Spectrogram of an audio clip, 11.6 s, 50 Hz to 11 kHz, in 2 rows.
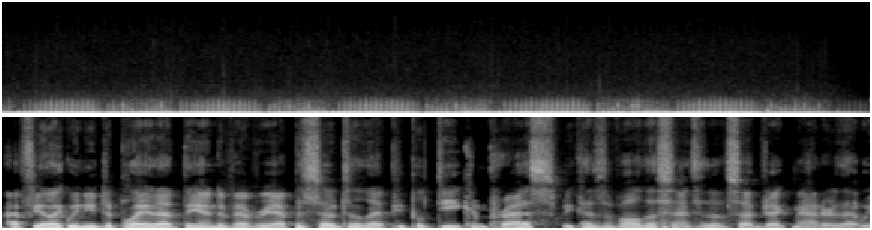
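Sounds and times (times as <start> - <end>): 
mountain lion purring: 0.0 - 5.9
speech: 5.8 - 11.5.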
